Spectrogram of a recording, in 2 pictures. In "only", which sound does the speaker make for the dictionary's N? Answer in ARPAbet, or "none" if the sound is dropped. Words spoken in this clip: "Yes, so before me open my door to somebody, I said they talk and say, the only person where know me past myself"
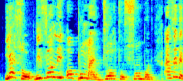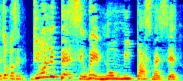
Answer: N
